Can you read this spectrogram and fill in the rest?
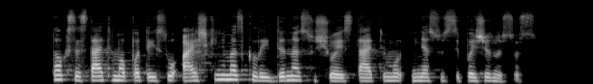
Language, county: Lithuanian, Vilnius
